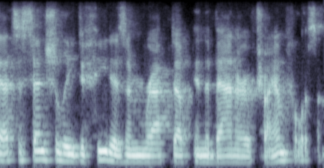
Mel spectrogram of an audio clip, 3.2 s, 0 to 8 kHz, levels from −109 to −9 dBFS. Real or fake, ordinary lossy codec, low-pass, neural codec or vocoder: real; Opus, 32 kbps; 7.2 kHz; none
